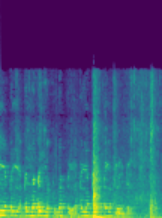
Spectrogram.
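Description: A young woman's strained, wavering vocal sound while she is held in a headlock, then one heavy thud about a second and a quarter in as the two fall onto the wooden floor.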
